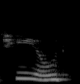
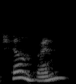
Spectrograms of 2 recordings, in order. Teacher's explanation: The first element or the first word shows the lengthened vowel, whereas the second one doesn't, because in children you have three consonants following the vowel, that is l, d, and r, right?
